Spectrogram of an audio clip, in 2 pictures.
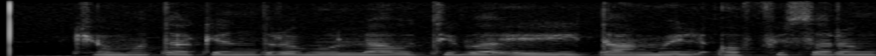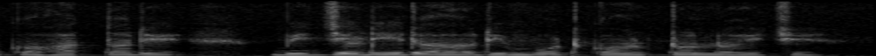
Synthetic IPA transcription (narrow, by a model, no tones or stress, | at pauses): kʰɔmɔt̪akend̪ɾɔbolawt̪ʰibaʔeɦit̪amilɔpʰisɔɾɔŋkɔɦat̪ɔɾe | bid͡ʒeɽiɾɔɾimoɾʈkɔɳʈɾolɾɔɦjt͡ʃʰe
